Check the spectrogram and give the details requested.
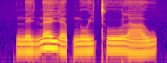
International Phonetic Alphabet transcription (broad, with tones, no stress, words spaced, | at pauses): n̪e˨j n̪ɛː˥jɛː˨p̚n̪uː˨˧j t̪ʰuː˧ laː˨˧w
